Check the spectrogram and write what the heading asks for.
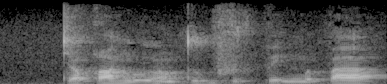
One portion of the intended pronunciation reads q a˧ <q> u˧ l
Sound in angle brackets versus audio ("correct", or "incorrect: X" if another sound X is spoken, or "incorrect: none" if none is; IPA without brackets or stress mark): incorrect: ŋ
